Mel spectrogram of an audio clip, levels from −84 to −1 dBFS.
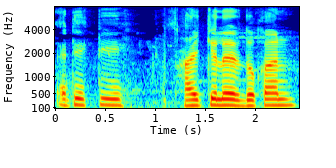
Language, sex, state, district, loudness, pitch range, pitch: Bengali, male, West Bengal, Cooch Behar, -15 LUFS, 160-175 Hz, 175 Hz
